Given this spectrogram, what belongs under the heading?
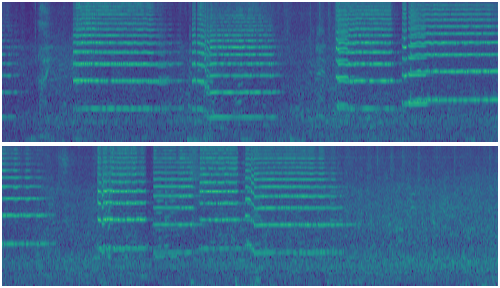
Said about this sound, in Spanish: Ya, se abre la puerta de Toriles. Clarinazo. Tercer toro.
